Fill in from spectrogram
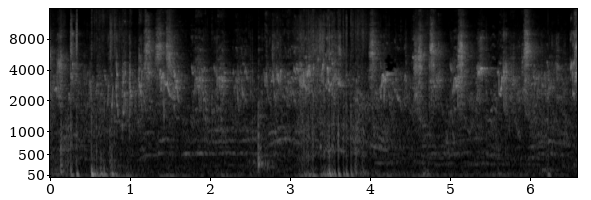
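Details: Busy budgerigar chatter of buzzy, warbled chirps and harsh squawks, almost continuous, with low thumping knocks in the background.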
